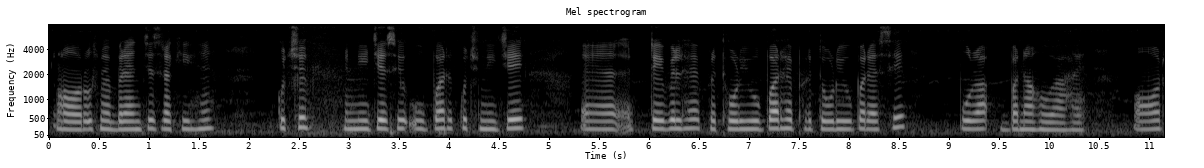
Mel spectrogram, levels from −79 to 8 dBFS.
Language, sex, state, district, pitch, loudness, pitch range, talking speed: Hindi, female, Maharashtra, Nagpur, 220 Hz, -32 LUFS, 210-230 Hz, 145 wpm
